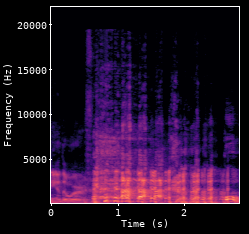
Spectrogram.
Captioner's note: laughs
